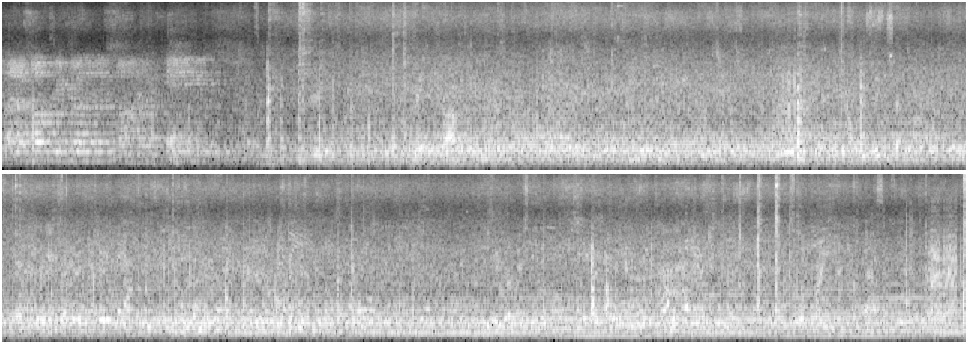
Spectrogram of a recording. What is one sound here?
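A group of men pray aloud together in a large echoing hall.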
